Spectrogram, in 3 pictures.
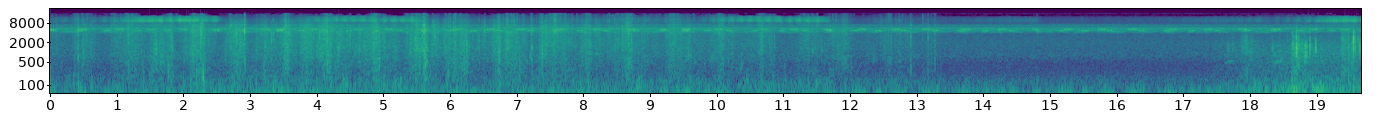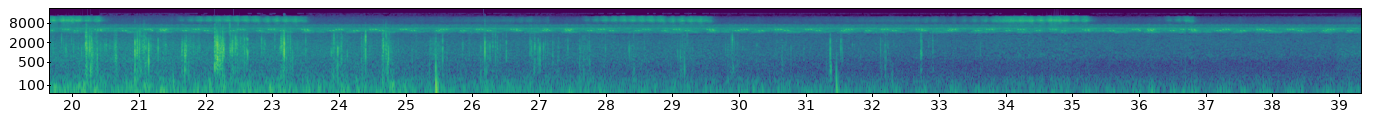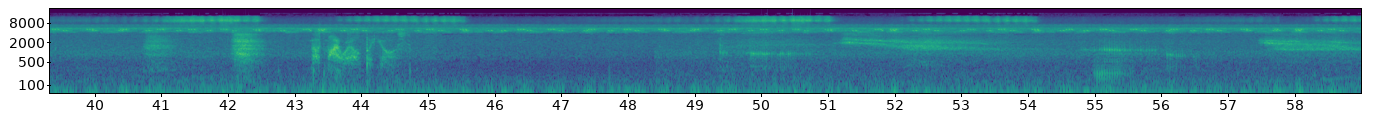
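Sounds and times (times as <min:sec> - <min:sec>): footsteps: 0:00.0 - 0:13.4, 0:17.6 - 0:33.0
crickets chirring: 0:00.0 - 0:58.9
high insect trill: 0:00.0 - 0:58.9.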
